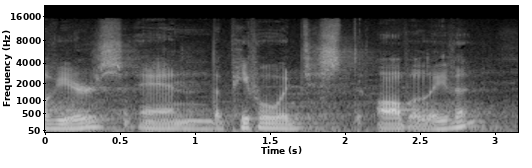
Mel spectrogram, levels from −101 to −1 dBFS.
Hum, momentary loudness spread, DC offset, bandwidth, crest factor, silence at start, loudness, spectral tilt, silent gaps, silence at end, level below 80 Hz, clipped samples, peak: none; 6 LU; under 0.1%; 15.5 kHz; 18 dB; 0 s; -30 LUFS; -5.5 dB/octave; none; 0 s; -50 dBFS; under 0.1%; -10 dBFS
